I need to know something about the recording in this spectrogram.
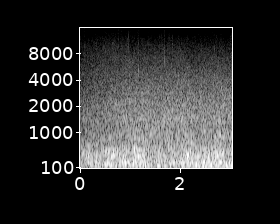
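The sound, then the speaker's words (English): Heavy, steady rain from a thunderstorm pours down throughout outside a house at about 11:30 at night, with a deep, continuous rumble of thunder underneath, loud, with no voices. “I saw a flash at the window, and it's like, oh, I hope that's I hope that was lightning outside my house, or else a fucking electrical bolt just in the reflection, you know, it looked like an electrical bolt flashed across the fucking kitchen.”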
